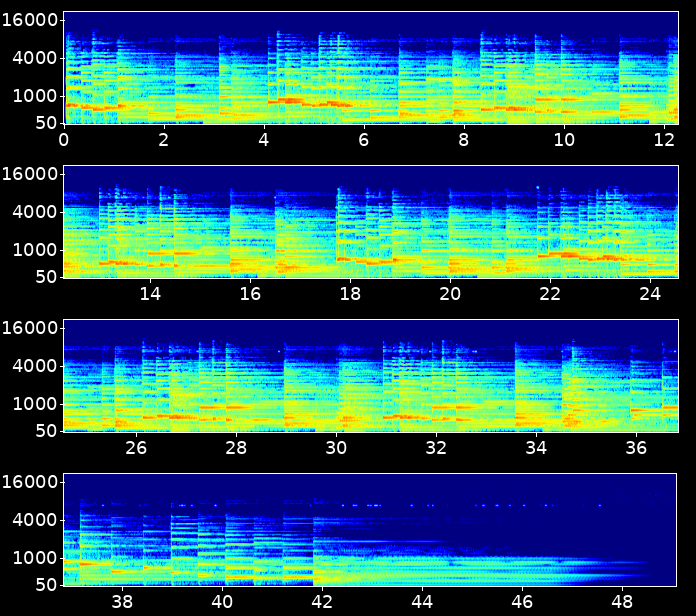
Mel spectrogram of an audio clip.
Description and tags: Sad Piano Love Story
Short piano theme that I improvised.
